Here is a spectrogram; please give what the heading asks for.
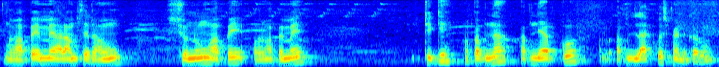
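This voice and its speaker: A man's voice: fairly high pitch, normal speed, dark tone. A male lecturer explaining a play scene by scene, retelling the plot and quoting each character's lines. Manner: retells a story, quoting each character's lines and glossing them in simple words.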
